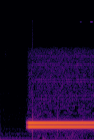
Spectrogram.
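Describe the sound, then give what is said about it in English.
A loud, steady telephone dial tone switches on after a brief moment of quiet and holds unbroken to the end, with faint clicks and hiss underneath. “Okay, this is actually your phone.”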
